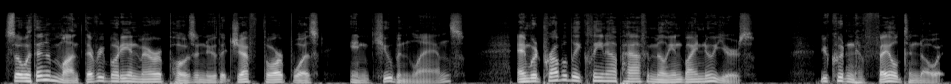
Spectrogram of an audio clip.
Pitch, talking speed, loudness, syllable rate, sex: 120 Hz, 210 wpm, -19 LUFS, 5.9 syllables/s, male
